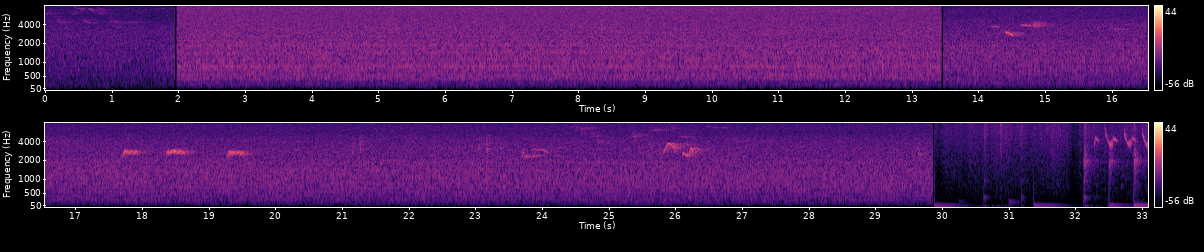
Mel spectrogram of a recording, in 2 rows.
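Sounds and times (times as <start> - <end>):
steady background hiss: 0.0 - 32.2
stream running: 1.9 - 31.9
high bird chirps: 32.2 - 33.0.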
